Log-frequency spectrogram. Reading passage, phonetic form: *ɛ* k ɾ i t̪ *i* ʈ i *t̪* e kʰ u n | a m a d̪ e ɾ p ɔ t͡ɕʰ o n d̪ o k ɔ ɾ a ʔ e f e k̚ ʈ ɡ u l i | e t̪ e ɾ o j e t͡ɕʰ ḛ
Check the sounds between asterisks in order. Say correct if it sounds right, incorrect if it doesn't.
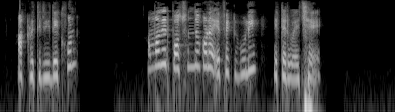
incorrect: a, correct, incorrect: d̪

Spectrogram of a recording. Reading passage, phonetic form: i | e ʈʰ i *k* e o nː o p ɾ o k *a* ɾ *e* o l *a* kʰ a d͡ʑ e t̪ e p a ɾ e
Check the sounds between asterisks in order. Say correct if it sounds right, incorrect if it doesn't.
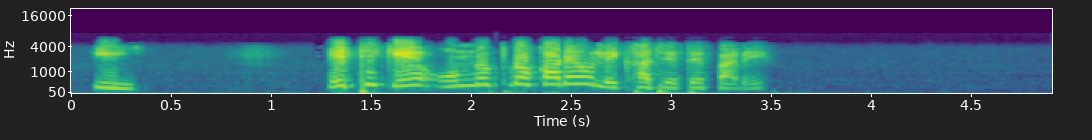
correct, correct, correct, incorrect: e

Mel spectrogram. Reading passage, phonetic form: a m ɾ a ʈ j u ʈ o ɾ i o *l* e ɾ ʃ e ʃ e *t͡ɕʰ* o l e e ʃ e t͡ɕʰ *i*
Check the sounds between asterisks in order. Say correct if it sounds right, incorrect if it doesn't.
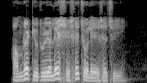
correct, incorrect: t͡ɕ, correct

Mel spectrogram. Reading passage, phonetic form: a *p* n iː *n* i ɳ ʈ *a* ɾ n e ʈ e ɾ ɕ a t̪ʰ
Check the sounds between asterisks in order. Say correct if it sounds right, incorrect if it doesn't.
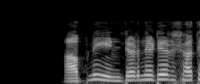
correct, incorrect: none, incorrect: ə

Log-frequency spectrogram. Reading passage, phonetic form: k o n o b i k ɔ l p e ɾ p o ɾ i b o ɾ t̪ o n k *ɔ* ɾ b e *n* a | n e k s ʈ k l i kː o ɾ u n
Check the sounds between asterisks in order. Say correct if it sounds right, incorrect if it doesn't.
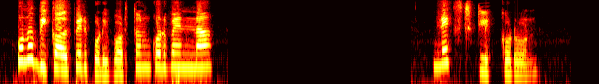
incorrect: o, incorrect: nː

